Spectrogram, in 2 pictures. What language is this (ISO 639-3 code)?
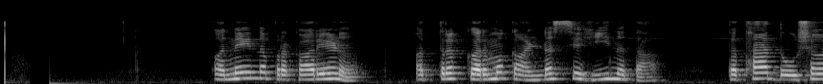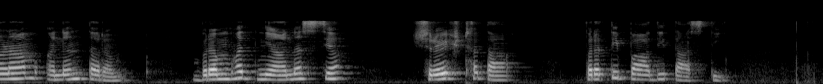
san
